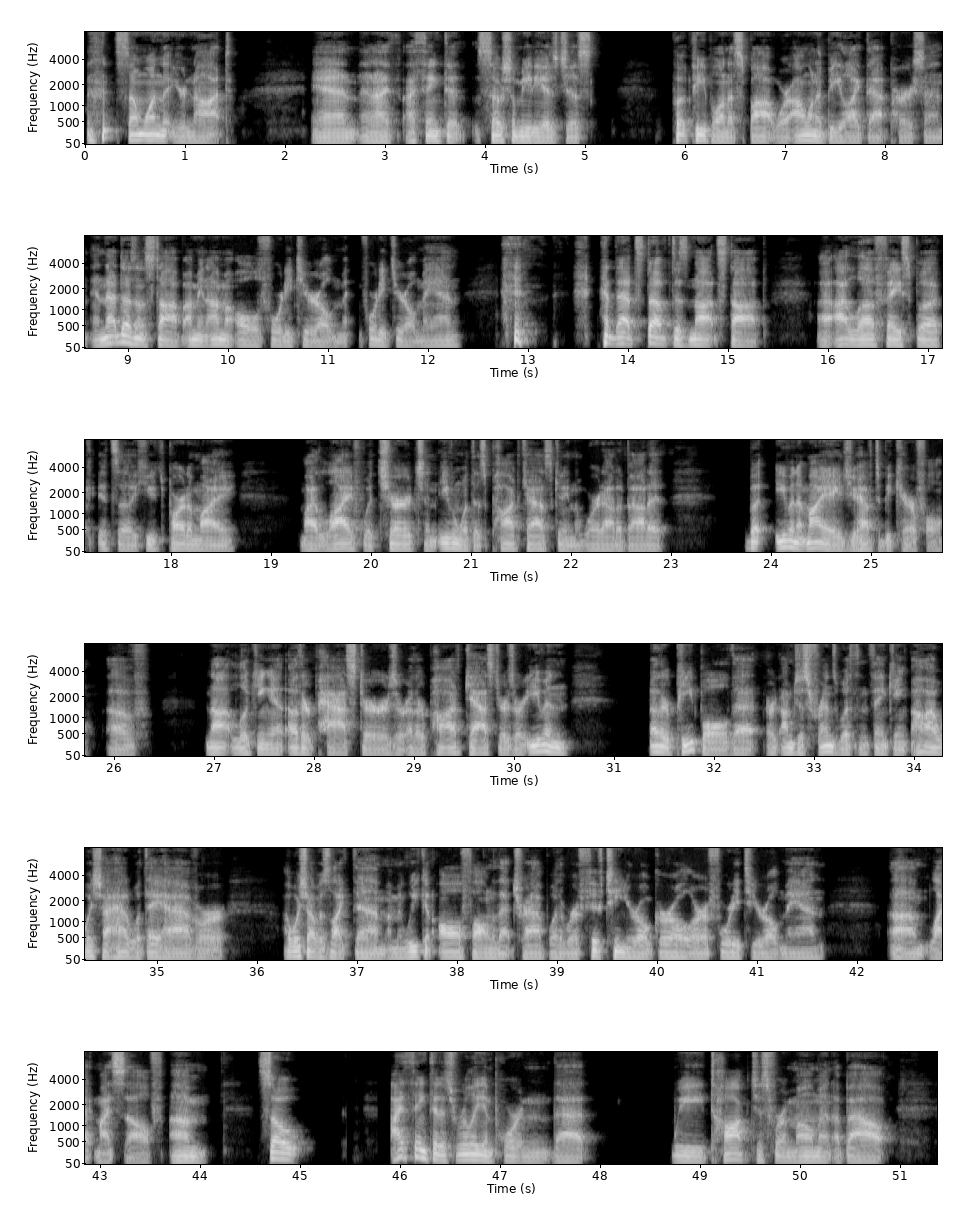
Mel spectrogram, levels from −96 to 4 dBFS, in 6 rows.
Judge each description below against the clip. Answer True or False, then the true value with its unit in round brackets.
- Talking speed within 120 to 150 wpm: False (185 wpm)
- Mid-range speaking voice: False (85 Hz)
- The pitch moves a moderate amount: True (3.0 semitones)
